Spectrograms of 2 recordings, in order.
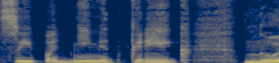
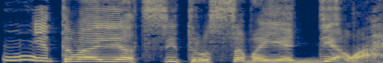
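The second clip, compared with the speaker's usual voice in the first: haughty, huffy little snort, pitched up; 6 semitones higher than usual. Reading a tale, she snaps back at the one scolding her: snorting. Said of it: "фыркнула на него гордение Евгения".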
